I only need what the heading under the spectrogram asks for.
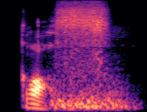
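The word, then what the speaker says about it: cough: দেখুন এখানে করছে ও ইউ গট আর এখানে উচ্চারণ করা হচ্ছে কফ কাফ সি ও ইউ জি এইচ কাফ কাফ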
